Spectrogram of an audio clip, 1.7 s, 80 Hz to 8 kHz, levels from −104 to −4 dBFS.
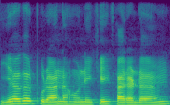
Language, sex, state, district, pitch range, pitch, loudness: Hindi, male, Uttarakhand, Tehri Garhwal, 155-170 Hz, 160 Hz, -17 LUFS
